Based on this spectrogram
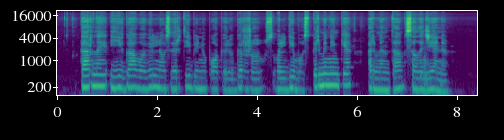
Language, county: Lithuanian, Vilnius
